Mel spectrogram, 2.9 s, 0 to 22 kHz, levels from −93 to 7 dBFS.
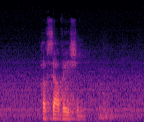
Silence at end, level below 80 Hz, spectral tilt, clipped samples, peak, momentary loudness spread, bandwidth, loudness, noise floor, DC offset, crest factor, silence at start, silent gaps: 0 s; -60 dBFS; -6 dB/octave; under 0.1%; -8 dBFS; 23 LU; 15 kHz; -26 LUFS; -46 dBFS; under 0.1%; 20 dB; 0 s; none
